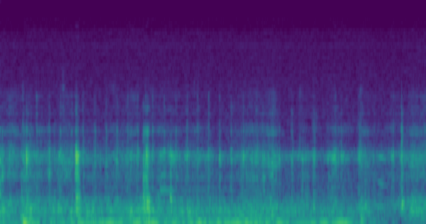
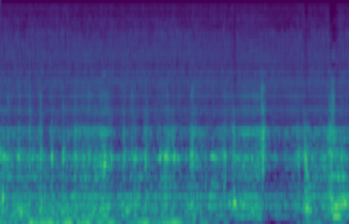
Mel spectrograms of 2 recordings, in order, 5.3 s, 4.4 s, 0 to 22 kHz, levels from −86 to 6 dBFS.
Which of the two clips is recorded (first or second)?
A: first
